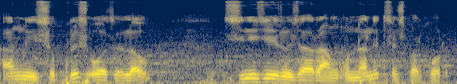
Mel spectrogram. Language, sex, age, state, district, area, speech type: Bodo, male, 45-60, Assam, Kokrajhar, rural, read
